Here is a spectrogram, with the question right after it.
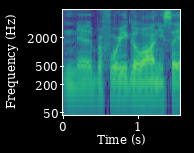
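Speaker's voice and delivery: ordinary delivery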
